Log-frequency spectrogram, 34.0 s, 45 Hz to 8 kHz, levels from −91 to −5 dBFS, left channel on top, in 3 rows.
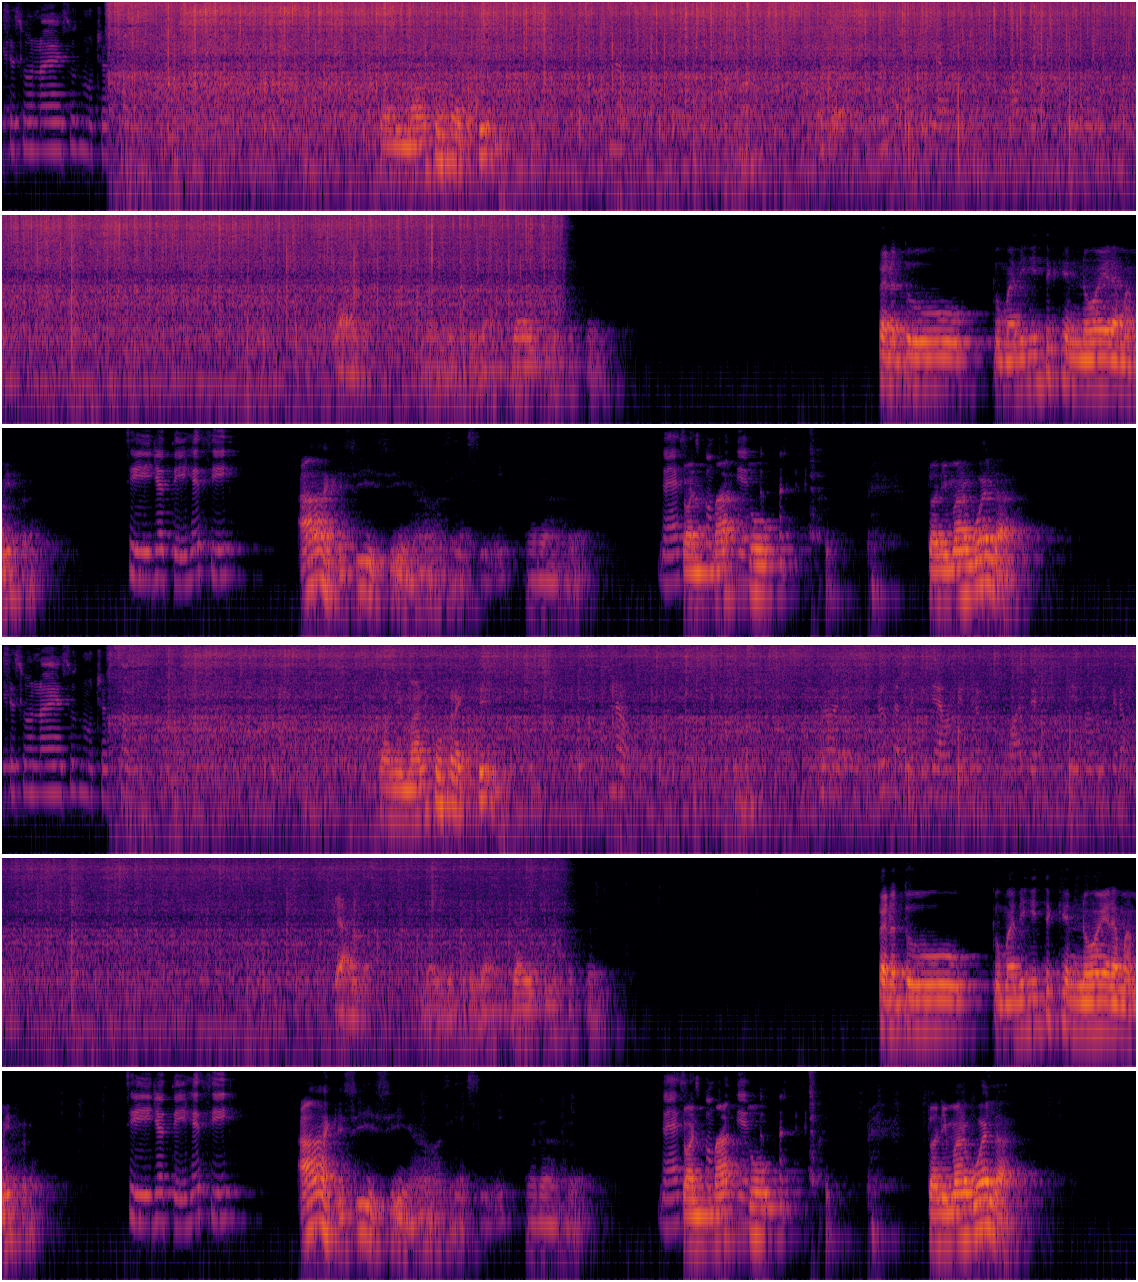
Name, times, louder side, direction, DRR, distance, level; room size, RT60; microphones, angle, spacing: voice 1, 0.0-1.5 6.1-6.5 8.2-11.3 23.9-25.0 27.2-27.7 29.2-30.2, right 1 dB, 10° right, 7 dB, 0.7 m, -53 dB
sound 1, 1.0-17.0, left 11 dB, 70° left, 0.7 m, -40 dB
voice 2, 3.8-5.0 7.3-7.6 14.7-15.1 15.5-16.9 17.2-17.3 20.1-21.0 21.2-23.0 25.6-27.3 27.9-28.5 29.5-30.4 31.9-32.8, right 2 dB, 35° right, 7 dB, 0.9 m, -41 dB
16.0 x 6.6 x 2.6 m, 0.81 s
head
